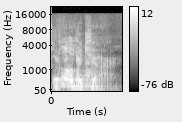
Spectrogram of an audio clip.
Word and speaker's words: Klobuchar: They can't pronounce it either. Neither can I. It's Klobuchar.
